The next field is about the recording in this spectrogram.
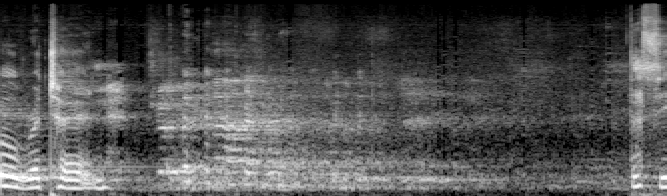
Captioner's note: audience laughing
